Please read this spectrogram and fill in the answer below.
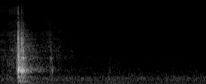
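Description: A single sharp tap of a hand against a glossy page of a thick hardcover comic omnibus, about a fifth of a second in, dying away quickly into near silence.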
